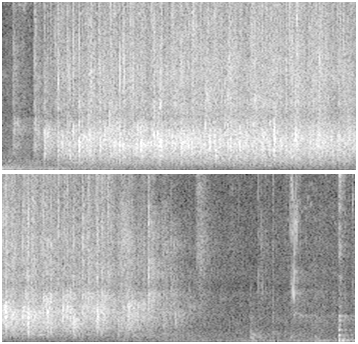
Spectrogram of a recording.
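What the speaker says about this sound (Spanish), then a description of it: "a quien recibimos con un aplauso" Audience applause in a university lecture hall welcoming Dr. Miklos Lukács to the podium, a full, steady burst of clapping that thins and fades toward the end, followed by a brief thump.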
